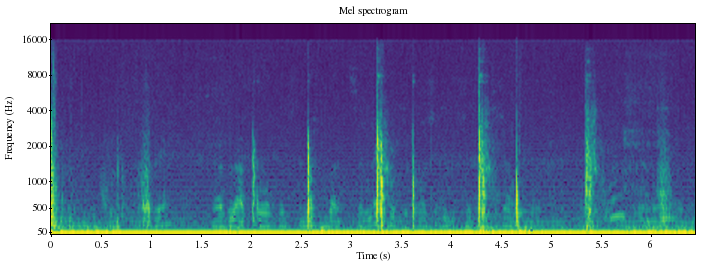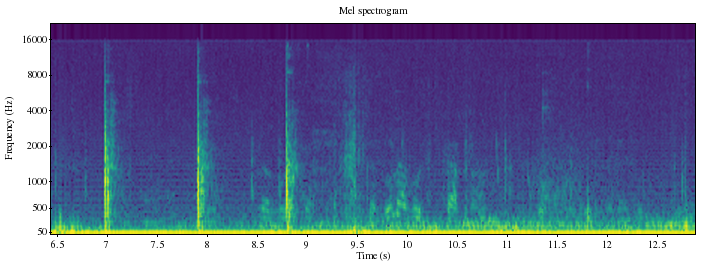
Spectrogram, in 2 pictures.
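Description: Hard hammerstone striking a large flint nodule, knocking off large flakes: about ten sharp, ringing cracks at uneven intervals, roughly a second apart.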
